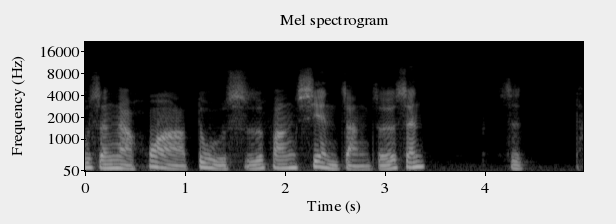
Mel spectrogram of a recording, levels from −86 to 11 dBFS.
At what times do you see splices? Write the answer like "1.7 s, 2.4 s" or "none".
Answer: none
